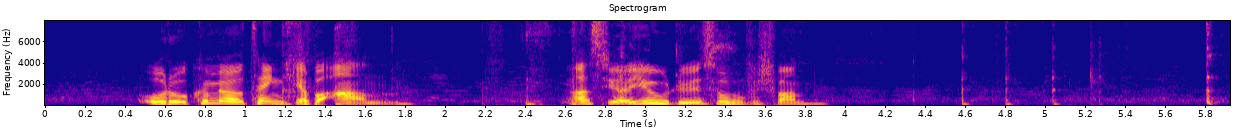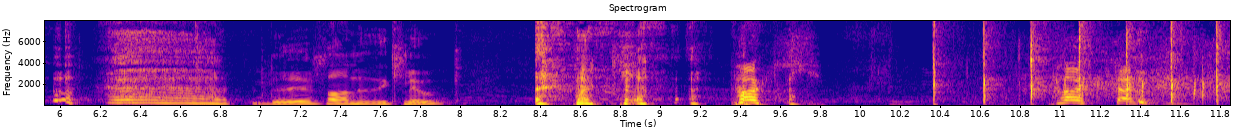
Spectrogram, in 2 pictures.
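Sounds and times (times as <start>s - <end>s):
speech: 0.5s - 4.0s, 7.1s - 9.8s
laughter: 2.2s - 3.5s, 4.3s - 7.0s, 8.4s - 9.9s, 10.8s - 11.8s
applause: 10.4s - 11.8s.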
